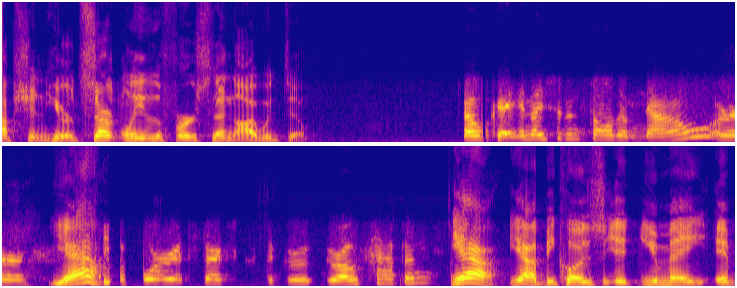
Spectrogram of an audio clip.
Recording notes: Otherwise, it's a phone call extravaganza!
